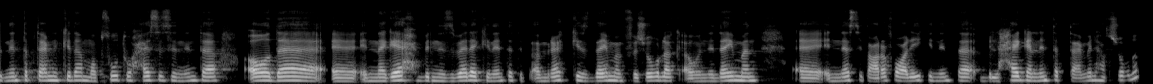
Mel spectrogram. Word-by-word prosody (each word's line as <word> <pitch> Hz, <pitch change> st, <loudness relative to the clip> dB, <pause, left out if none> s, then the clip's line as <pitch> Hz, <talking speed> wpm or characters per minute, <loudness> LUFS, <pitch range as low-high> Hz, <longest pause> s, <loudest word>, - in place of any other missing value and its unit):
إن 175 Hz, -2 st, -5 dB
أنت 185 Hz, +2 st, -1 dB
بتعمل 190 Hz, -1 st, +1 dB
كده؟ 190 Hz, 0 st, -1 dB
مبسوط 185 Hz, +4 st, -3 dB
وحاسس 190 Hz, +1 st, -3 dB
إن 165 Hz, -2 st, -5 dB
أنت 180 Hz, 0 st, +1 dB, 0.3 s
آه، 185 Hz, +1 st, +8 dB
ده 180 Hz, 0 st, +2 dB, 0.5 s
النجاح 160 Hz, +5 st, +2 dB
بالنسبة 170 Hz, -1 st, -1 dB
لك 185 Hz, -1 st, +3 dB
إن 160 Hz, -, -4 dB
أنت 175 Hz, +3 st, -4 dB
تبقى 155 Hz, -3 st, -7 dB
مركِّز 185 Hz, +2 st, -2 dB
دايمًا 175 Hz, +3 st, +1 dB
في 170 Hz, -2 st, -7 dB
شغلك، 175 Hz, +1 st, 0 dB
أو 145 Hz, +1 st, -3 dB
إن 155 Hz, +1 st, -6 dB
دايمًا 180 Hz, 0 st, +2 dB, 0.4 s
آآ، 150 Hz, -2 st, 0 dB
الناس 180 Hz, +4 st, -3 dB
يتعرَّفوا 175 Hz, +2 st, 0 dB
عليك 185 Hz, +4 st, 0 dB
إن 170 Hz, -2 st, -6 dB
أنت 175 Hz, -1 st, -2 dB
بالحاجة 175 Hz, +4 st, +1 dB
اللي 170 Hz, 0 st, -1 dB
أنت 195 Hz, +2 st, -2 dB
بتعملها 185 Hz, 0 st, -5 dB
في -, -, -15 dB
شغلك؟ 210 Hz, -, -6 dB
180 Hz, 180 wpm, -24 LUFS, 160-185 Hz, 0.5 s, آه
